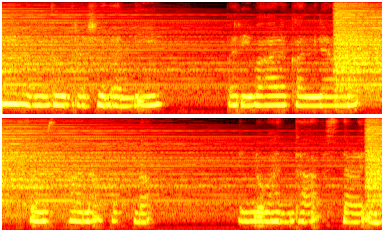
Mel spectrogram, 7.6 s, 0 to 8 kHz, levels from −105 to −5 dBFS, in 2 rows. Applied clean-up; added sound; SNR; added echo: none; Hi-hat; 6 dB; reverberation time 0.1 s.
